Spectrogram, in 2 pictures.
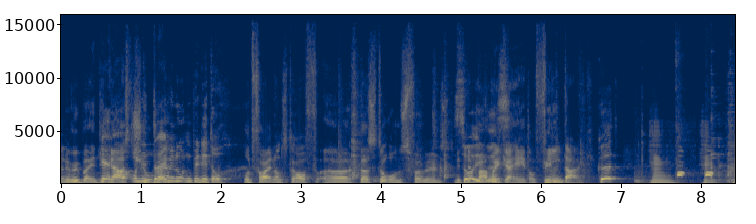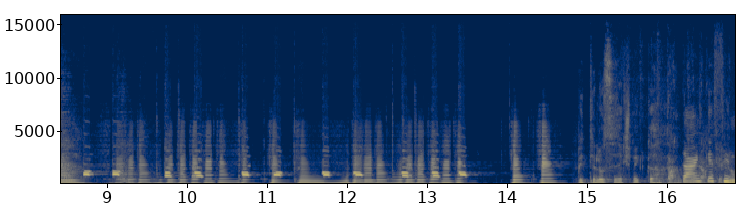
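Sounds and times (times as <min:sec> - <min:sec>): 
speech: 0:00.0 - 0:16.8
plates clinking as paprika chicken is served: 0:08.0 - 0:09.3.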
